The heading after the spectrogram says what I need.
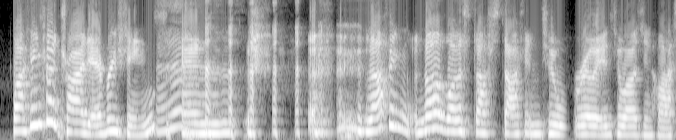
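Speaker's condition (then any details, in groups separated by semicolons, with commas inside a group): Bilateral cleft lip and palate; many operations from 3 months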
